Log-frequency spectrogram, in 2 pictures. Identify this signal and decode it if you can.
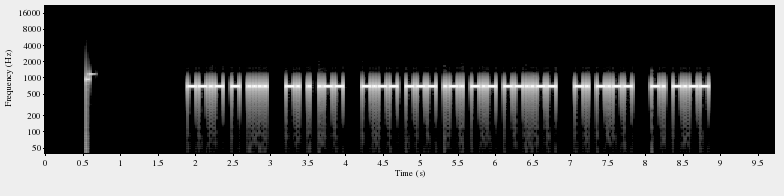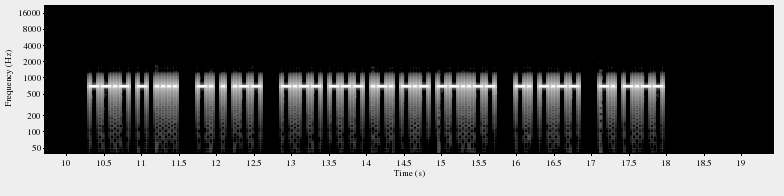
Morse code, heard as a keyed tone, about 31 wpm, 700 Hz. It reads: QTH NEW YORK, NY NY QTH NEW YORK, NY NY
